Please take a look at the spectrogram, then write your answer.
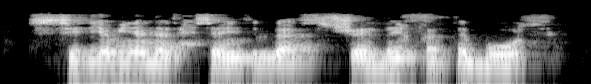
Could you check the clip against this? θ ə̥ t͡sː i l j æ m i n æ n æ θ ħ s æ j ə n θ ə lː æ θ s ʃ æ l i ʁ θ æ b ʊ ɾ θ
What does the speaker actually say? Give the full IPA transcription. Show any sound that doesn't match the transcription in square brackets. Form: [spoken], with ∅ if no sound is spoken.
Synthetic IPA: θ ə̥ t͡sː i l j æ m i n æ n æ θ ħ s æ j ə n θ ə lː æ θ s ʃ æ l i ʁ θ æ b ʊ ɾ θ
